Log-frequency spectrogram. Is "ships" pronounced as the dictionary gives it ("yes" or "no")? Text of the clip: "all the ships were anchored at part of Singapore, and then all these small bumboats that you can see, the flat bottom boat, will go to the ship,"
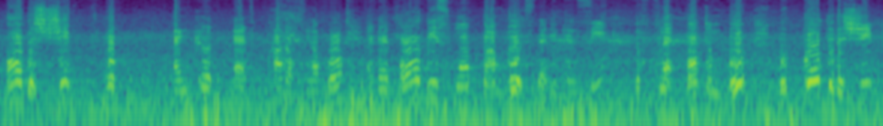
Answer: no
